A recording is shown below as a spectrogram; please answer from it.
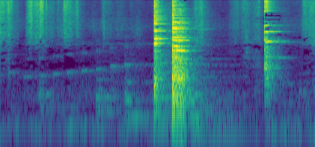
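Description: Dry lentils tipped into a cooking pot on a stovetop for a tricolour lentil stew, giving a brief rattling clatter of pulses and clinks against the metal, with quieter handling noises before it.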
